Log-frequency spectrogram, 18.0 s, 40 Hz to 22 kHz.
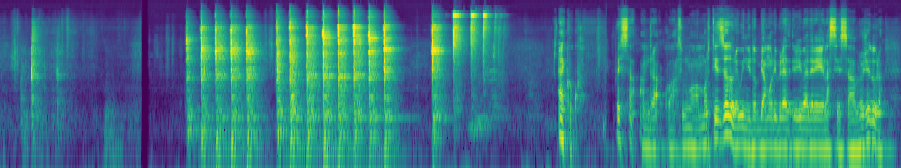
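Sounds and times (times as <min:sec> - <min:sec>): hammer striking metal: 0:03.7 - 0:10.0.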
